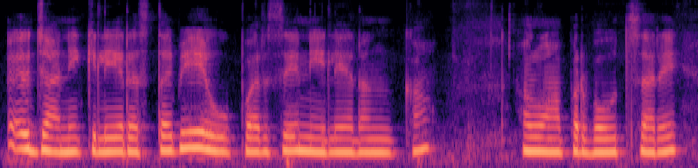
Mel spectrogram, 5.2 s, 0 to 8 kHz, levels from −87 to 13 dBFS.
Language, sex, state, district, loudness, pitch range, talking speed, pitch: Hindi, female, Punjab, Kapurthala, -13 LUFS, 200-220 Hz, 185 wpm, 205 Hz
